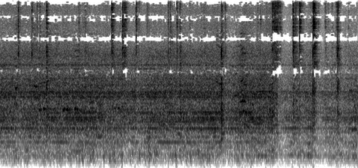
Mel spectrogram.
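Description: Hand screwdriver driving a small screw into the wheel fitting of an aluminium sliding-glass channel, with scattered light clicks and scrapes of metal. The sound drops away briefly about five and a half seconds in.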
